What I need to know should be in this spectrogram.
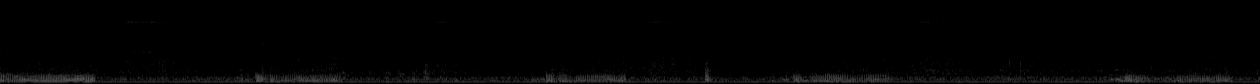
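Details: Snoring during nightly sleep on the eve of nose surgery and neutering: soft, regular rattling snores about every two to three seconds, roughly 24 a minute, over a steady low hum.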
